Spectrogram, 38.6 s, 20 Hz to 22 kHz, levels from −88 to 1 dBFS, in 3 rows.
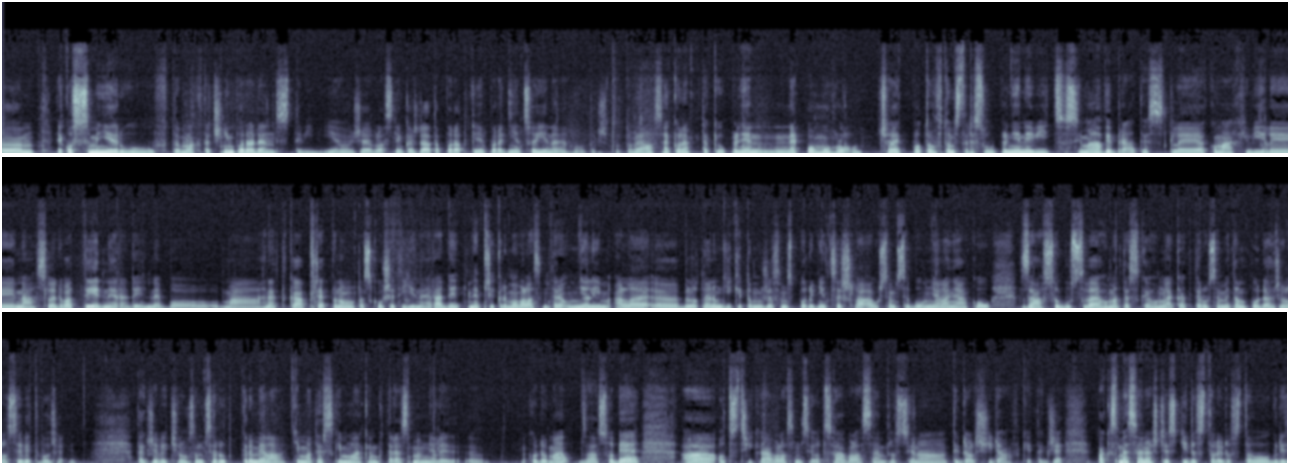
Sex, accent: female, native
